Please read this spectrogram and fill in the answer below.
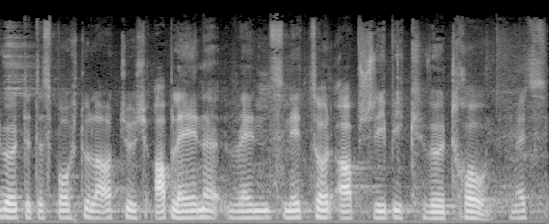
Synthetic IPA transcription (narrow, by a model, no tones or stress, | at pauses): ʋødədɑspɔstulɑːtt͡ʃyʃɑb̥lɛːnəʋɛnsnɪt̚t͡sʊɾɑpʃɾiːbiɡʋʏtχoː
